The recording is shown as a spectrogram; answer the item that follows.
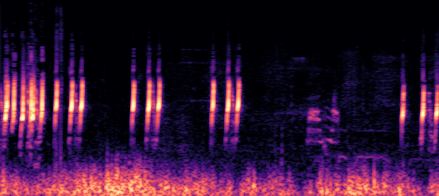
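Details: Morning calls of a common quail: crisp three-note phrases, each note short and bright, repeated at irregular intervals above a steady low rumble of background noise.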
